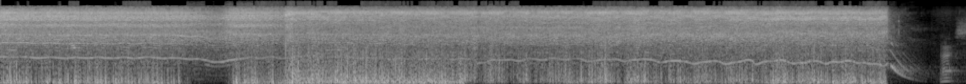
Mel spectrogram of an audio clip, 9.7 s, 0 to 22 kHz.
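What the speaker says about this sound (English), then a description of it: "I can go straight to this angle grinder here" An angle grinder grinds steadily on the metal of a rusted Mercedes W109/W108 rear door, a loud continuous high whine that dips briefly once and then cuts off as the tool spins down.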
